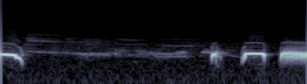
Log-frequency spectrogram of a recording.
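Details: Spotted dove lure singing to stimulate wild doves to answer: one strong coo, then a faint drawn-out hum, followed by a short burst of three rising coos, the last one buzzy and sustained.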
